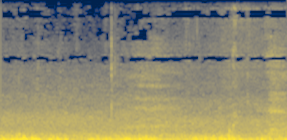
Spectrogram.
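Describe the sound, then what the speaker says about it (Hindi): Cold wind gusts buffet the open air in a low, uneven rush, moderately loud and continuous with no voices, on a mountain trek near Chandra Taal lake. "और ठंडी ठंडी हवा चल रही है।"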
